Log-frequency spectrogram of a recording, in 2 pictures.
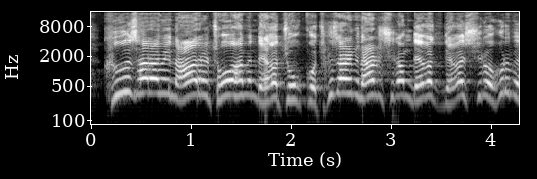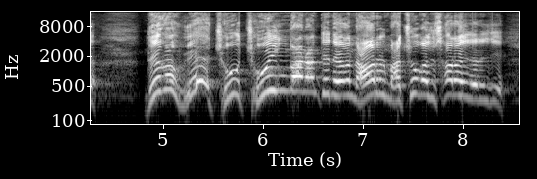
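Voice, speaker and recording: A middle-aged male pastor with a Gyeongsang accent, preaching a playful sermon and acting out little scenes in voices. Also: extremely high pitch. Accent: Gyeongsang Korean. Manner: animated, playful, acts out phone calls in voices.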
